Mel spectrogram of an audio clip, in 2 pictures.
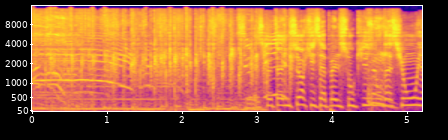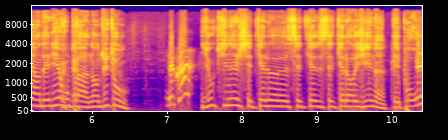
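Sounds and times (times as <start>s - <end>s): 
studio audience applauding and cheering: 0.0s - 4.0s
speech: 3.1s - 10.3s.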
